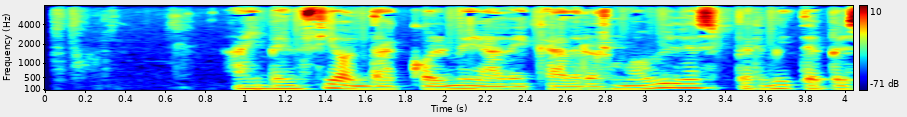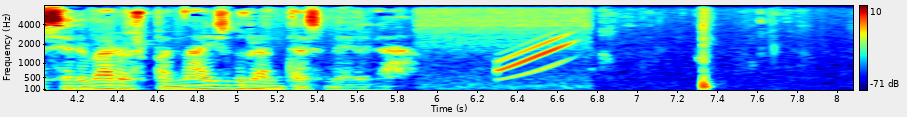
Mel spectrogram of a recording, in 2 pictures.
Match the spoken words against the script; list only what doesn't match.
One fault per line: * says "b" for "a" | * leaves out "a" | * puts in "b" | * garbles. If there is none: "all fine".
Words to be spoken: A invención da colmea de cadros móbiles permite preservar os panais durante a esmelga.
all fine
